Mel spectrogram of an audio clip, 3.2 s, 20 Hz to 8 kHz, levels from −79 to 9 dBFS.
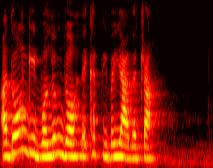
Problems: none marked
